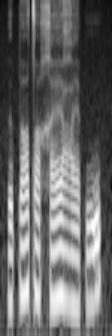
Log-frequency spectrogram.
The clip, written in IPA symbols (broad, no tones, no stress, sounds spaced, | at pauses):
ə p ʌ tˤ ɨ χ æ ʕ æ p u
